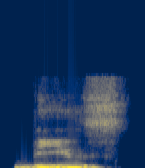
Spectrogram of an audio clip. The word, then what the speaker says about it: these: Esse aqui vai ser these. É o contrário dos sons, né? A letra I aqui vai ter o som de e a letra E aqui vai ter som de I.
